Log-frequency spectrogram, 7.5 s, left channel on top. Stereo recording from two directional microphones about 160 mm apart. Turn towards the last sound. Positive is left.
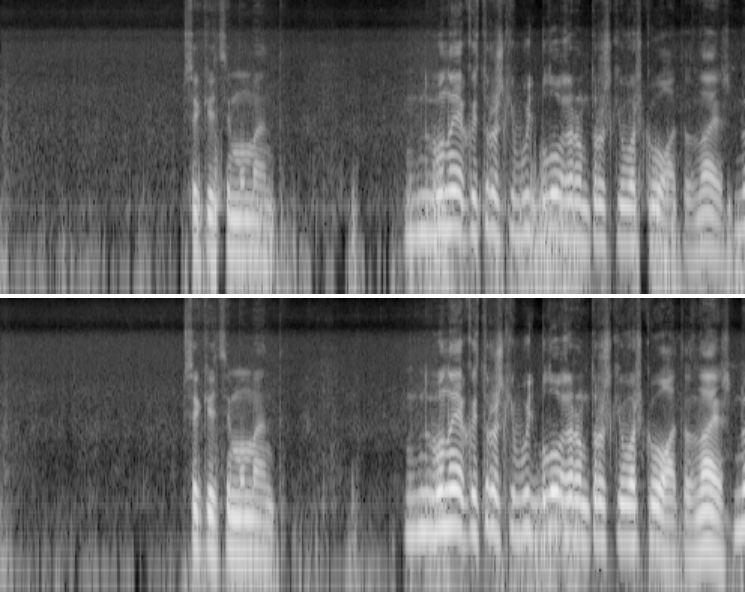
turn(degrees=-40)  # may be behind; listen again after turning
